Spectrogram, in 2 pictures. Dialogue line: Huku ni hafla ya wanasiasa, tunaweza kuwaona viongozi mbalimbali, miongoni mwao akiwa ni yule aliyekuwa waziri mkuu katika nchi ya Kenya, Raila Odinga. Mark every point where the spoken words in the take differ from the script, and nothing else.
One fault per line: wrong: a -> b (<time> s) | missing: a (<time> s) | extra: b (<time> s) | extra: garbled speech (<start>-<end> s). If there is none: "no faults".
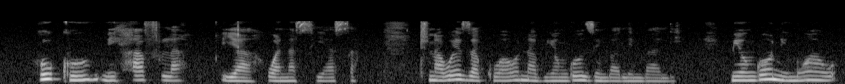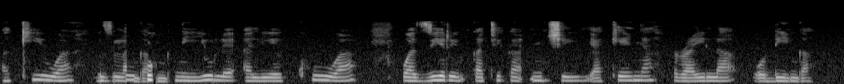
extra: garbled speech (9.4-10.2 s)
missing: mkuu (13.1 s)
